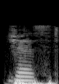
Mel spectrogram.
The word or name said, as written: gest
